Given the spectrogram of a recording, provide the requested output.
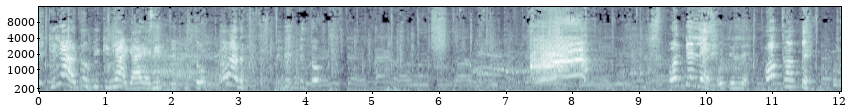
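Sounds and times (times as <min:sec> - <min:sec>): background music with held notes: 0:00.0 - 0:12.0
loud pitched cry: 0:06.6 - 0:08.4.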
